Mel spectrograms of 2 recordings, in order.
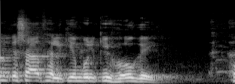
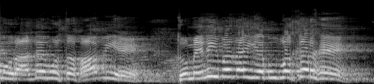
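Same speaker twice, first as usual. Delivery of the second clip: impassioned preaching; 5 semitones higher than usual. Acted. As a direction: build the plea until it bursts out. Preacher voicing Rabia, rising to shout. (جوشیلا خطیبانہ انداز، بلند ہوتی آواز)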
